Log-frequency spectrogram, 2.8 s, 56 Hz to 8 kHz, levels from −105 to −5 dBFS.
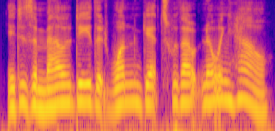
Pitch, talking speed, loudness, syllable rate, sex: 155 Hz, 220 wpm, -18 LUFS, 5.8 syllables/s, male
